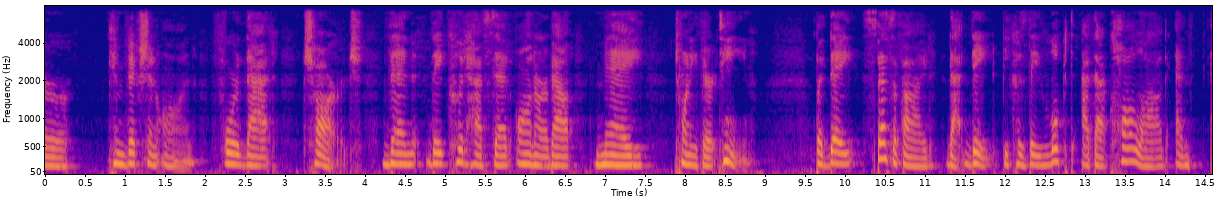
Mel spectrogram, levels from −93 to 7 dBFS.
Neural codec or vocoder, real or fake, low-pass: vocoder, 22.05 kHz, 80 mel bands, WaveNeXt; fake; 7.2 kHz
